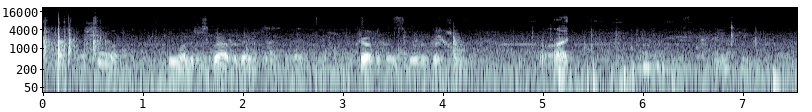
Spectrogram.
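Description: Several adults chat nearby after the applause.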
